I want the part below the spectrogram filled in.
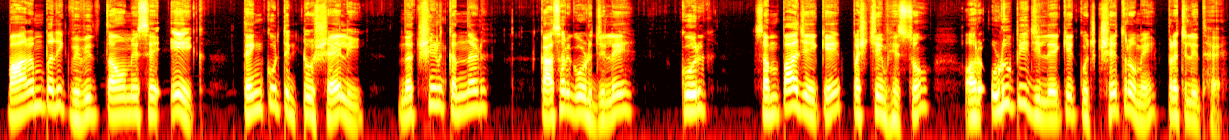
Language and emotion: Hindi, neutral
